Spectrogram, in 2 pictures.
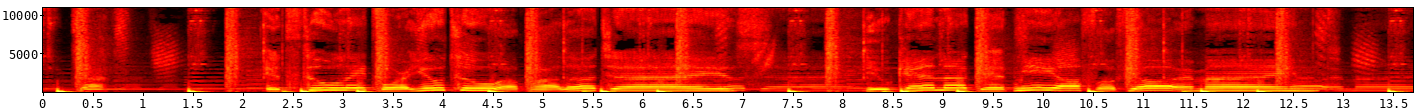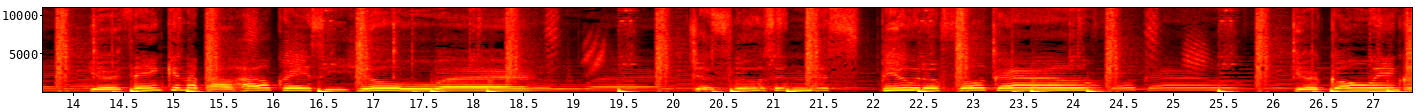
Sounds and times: Music: 0.0 - 27.3.

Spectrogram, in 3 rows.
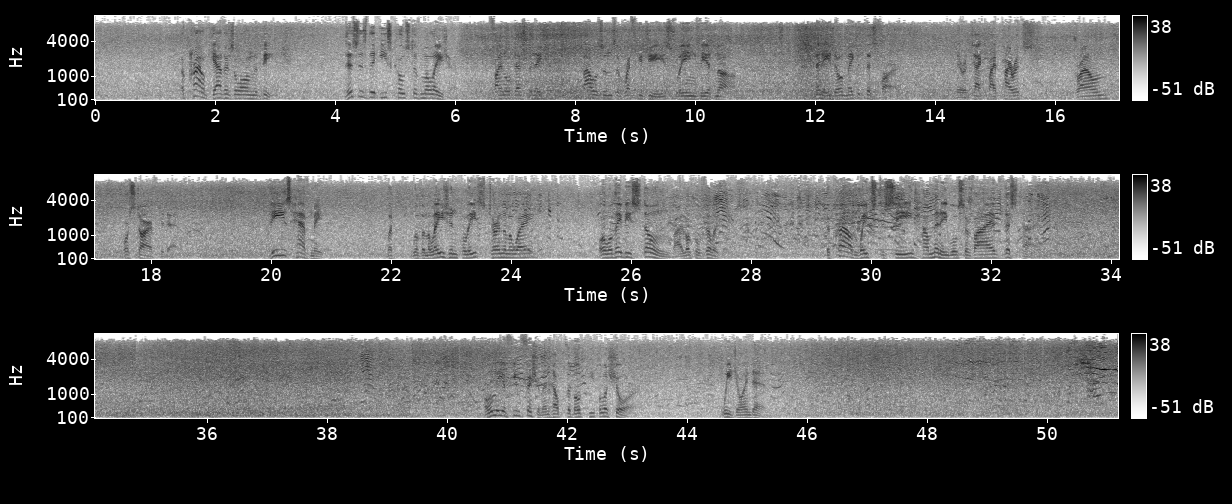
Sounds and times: Waves, surf: 0.0 - 51.1.

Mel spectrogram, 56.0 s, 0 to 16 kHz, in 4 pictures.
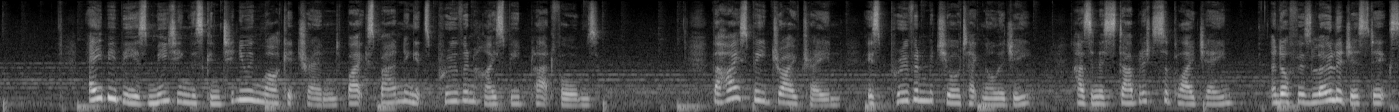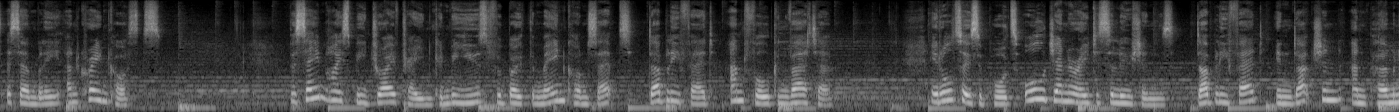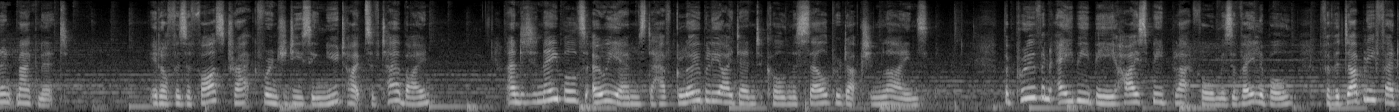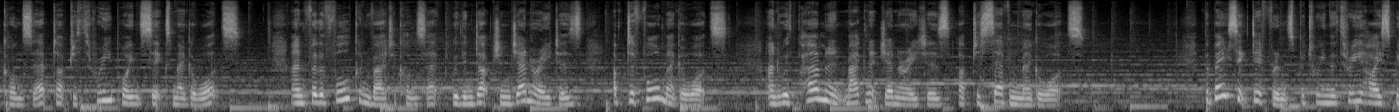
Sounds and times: Music: 0.0 - 55.9
Speech: 0.9 - 6.0, 7.2 - 15.6, 16.9 - 22.3, 23.3 - 28.7, 29.5 - 32.3, 33.0 - 37.3, 38.0 - 52.8, 54.0 - 55.9.

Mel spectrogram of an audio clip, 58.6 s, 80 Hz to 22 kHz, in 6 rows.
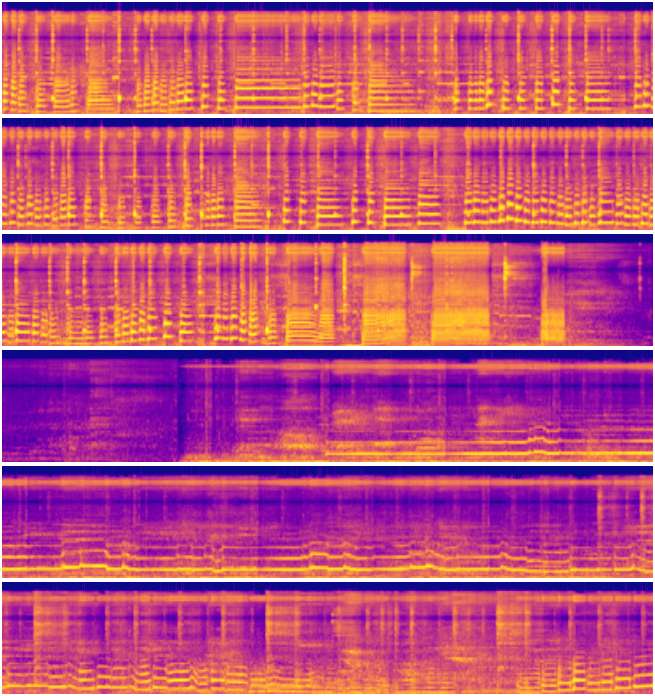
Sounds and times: Music: 0.0 - 29.1, 32.0 - 58.5
Speech: 28.0 - 31.2, 32.8 - 36.8.

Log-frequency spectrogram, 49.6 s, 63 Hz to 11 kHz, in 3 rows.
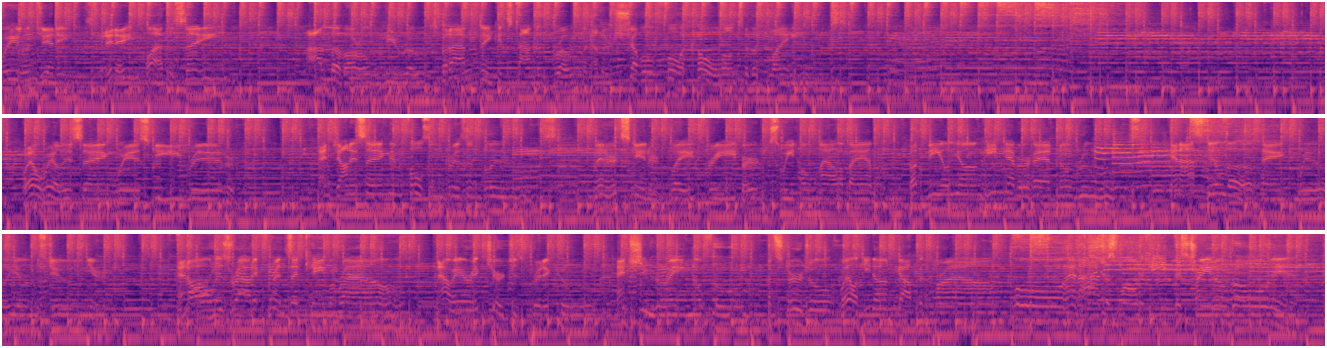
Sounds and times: Country: 0.0 - 49.6.

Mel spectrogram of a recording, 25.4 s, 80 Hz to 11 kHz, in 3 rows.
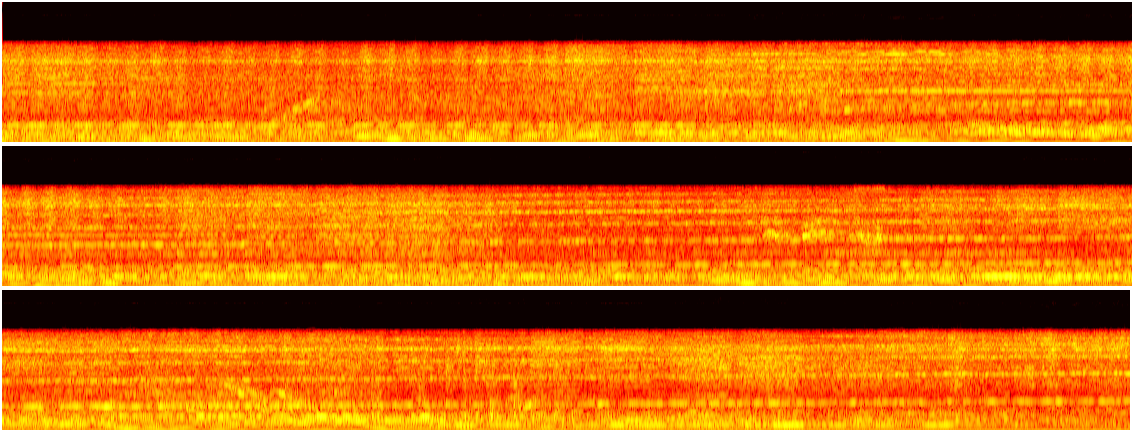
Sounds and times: Music: 0.0 - 25.4.

